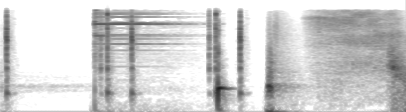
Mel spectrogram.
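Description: Animated subscribe-button sound effects: short clicks and pops, a ringing bell-like ding about half a second in, then a whoosh near the end.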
